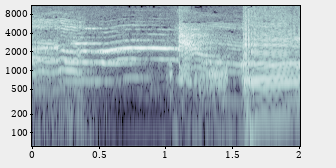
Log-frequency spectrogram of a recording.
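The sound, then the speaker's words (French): Cats meowing indoors, a long wavering meow followed by two sharper, louder cries, with no talk over them. “Qu'est-ce que c'est, là, là? C'est des chats, voyons.”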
